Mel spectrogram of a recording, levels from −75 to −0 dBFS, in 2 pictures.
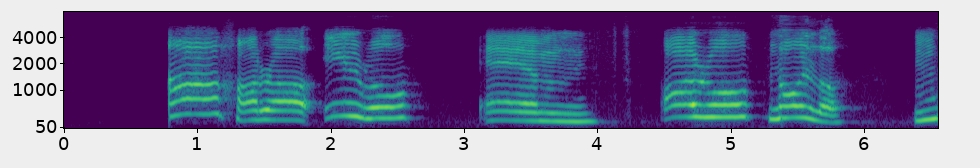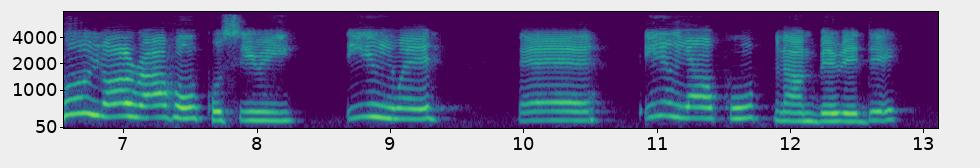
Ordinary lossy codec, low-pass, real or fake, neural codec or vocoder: none; none; fake; codec, 16 kHz, 1.1 kbps, Voila-Tokenizer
